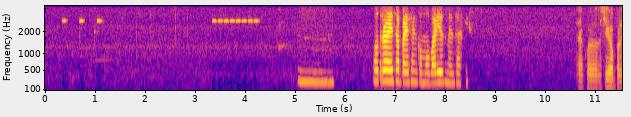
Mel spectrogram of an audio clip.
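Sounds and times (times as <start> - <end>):
keypad beeps from pressing pound key: 0.4 - 1.3, 3.4 - 4.3
speech: 5.0 - 5.3, 6.6 - 8.6, 10.7 - 11.5
low buzzing tone: 5.1 - 5.8.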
